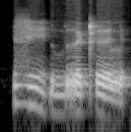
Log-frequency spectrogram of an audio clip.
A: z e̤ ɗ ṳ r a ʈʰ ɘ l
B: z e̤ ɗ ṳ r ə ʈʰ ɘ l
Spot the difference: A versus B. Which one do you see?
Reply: B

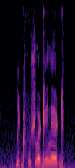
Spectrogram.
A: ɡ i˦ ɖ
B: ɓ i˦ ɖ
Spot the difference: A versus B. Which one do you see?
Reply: B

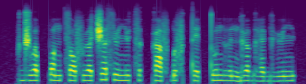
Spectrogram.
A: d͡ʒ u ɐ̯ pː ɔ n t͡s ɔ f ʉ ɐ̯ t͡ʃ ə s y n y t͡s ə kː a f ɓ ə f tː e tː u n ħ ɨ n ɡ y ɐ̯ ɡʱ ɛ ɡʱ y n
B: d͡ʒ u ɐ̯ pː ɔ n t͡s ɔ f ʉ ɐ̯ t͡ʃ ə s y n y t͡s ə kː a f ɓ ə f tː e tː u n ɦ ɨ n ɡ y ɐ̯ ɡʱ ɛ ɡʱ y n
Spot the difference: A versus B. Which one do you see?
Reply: B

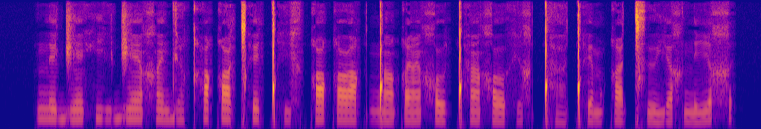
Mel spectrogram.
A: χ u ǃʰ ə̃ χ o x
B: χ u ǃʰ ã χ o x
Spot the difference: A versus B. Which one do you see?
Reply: B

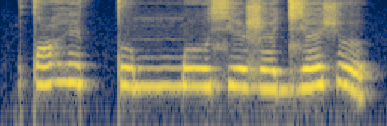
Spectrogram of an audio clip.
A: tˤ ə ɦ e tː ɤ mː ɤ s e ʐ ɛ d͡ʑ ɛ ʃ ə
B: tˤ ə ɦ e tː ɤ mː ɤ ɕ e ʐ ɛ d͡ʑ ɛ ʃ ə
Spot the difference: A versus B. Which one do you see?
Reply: B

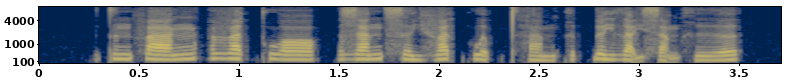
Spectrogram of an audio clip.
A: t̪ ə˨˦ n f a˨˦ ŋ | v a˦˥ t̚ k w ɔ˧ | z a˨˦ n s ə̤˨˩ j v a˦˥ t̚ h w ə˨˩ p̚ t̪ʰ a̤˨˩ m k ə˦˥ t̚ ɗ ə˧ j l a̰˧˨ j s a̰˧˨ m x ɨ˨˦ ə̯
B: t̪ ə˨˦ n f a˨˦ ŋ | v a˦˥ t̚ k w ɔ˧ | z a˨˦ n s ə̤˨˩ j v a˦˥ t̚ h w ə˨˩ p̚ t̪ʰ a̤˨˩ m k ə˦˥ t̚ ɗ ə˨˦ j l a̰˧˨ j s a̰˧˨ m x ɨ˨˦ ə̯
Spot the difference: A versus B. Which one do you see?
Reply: A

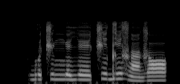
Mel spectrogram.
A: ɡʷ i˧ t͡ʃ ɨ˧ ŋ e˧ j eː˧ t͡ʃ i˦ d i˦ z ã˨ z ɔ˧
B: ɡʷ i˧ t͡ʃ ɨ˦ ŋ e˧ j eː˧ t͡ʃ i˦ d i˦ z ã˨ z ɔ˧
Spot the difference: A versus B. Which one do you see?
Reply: A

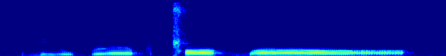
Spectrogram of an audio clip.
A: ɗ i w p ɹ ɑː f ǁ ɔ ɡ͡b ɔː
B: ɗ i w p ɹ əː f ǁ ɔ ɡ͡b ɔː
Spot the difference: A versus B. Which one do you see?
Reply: B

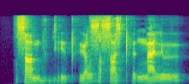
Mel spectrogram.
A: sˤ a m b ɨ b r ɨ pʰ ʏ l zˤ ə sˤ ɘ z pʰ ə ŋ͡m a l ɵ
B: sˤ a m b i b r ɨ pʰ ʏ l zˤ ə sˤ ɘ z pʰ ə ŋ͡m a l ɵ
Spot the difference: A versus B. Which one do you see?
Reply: A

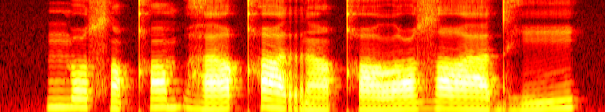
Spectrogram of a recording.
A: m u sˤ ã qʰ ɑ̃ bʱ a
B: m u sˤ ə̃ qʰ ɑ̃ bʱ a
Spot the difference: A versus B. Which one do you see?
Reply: B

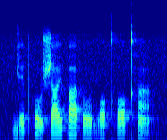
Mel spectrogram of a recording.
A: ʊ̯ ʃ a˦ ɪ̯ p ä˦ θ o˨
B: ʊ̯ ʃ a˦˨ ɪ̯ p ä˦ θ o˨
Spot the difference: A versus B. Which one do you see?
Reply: A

